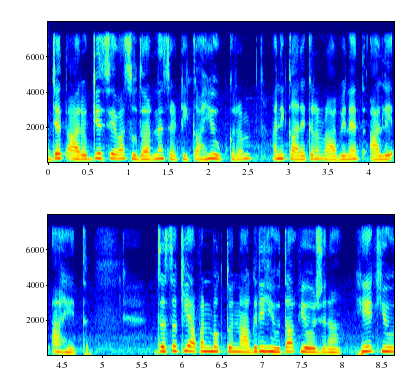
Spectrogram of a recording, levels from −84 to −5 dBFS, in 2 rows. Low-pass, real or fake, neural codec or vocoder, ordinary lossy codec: 7.2 kHz; real; none; AAC, 48 kbps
